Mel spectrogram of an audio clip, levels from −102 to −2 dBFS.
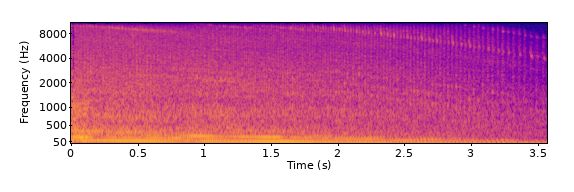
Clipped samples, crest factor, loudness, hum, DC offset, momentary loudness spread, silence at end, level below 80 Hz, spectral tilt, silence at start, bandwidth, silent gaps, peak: under 0.1%; 14 dB; -27 LUFS; none; under 0.1%; 12 LU; 0 s; -30 dBFS; -5 dB/octave; 0 s; 11 kHz; none; -12 dBFS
